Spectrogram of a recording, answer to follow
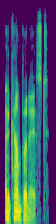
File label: "accompanist", British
